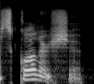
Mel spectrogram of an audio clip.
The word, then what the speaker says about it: scholarship: She got a scholarship. Your turn. That is good. Stressing the first syllable should be the, you know, the trick here.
